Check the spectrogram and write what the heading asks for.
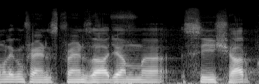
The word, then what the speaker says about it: C#: हस लिखा हुआ है इसको जो हम प्रोनाउंस करते हैं वो सी शार्प प्रोनाउंस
